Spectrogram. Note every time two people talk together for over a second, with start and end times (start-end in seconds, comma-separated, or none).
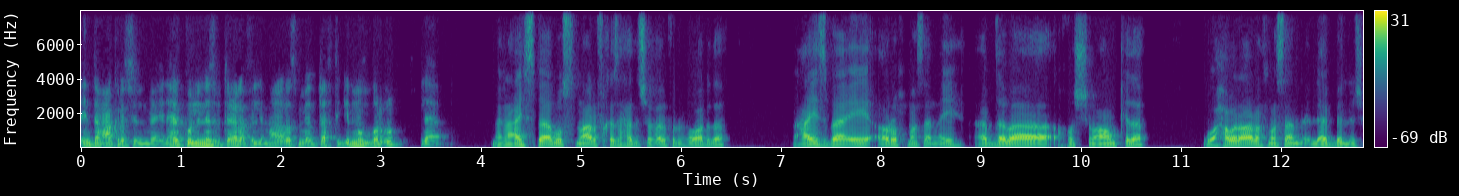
none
